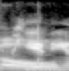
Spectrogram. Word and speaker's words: peony: I say peie instead of peony.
